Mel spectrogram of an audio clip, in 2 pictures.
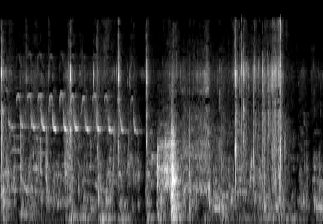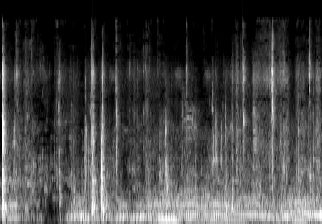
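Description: Close-up eating sounds of chicken and rice eaten by hand: short wet clicks and lip smacks of chewing. At the start a bird in the background gives a rapid run of about a dozen high chirps lasting nearly three seconds, and a low rumble comes in during the second half.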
